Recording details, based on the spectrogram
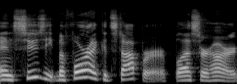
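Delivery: ordinary talk, nothing marked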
